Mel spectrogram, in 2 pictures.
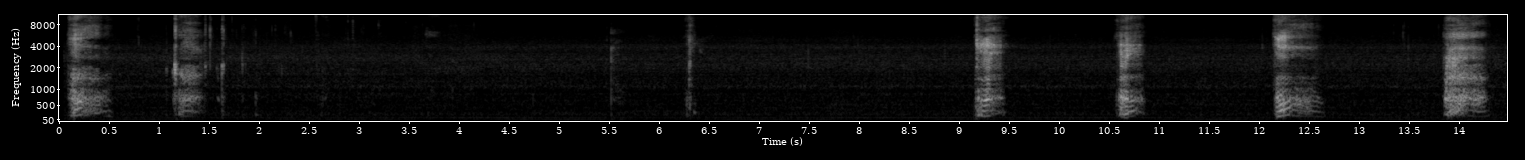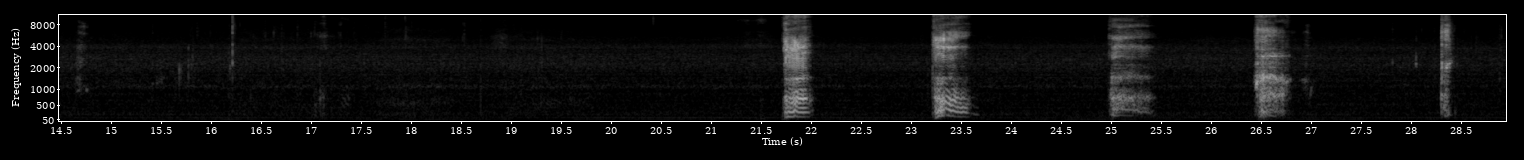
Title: cough @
